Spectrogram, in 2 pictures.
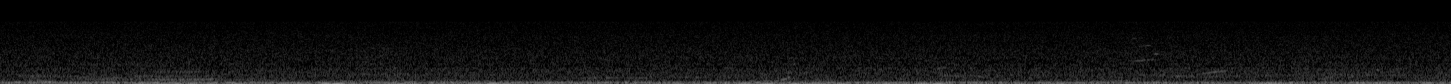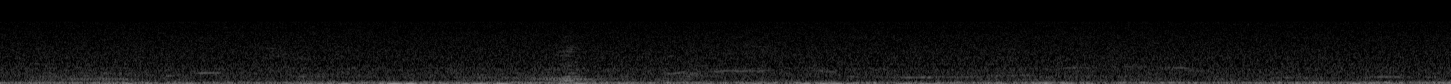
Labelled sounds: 11.3	11.6	humpback whale, 1.1 to 1.2 kHz

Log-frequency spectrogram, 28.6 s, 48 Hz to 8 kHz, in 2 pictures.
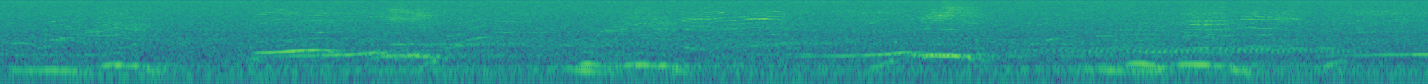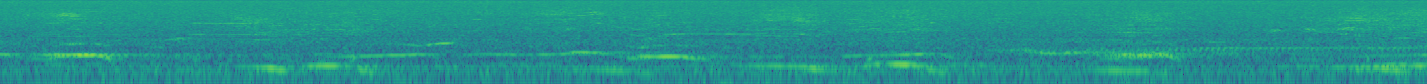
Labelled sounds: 2.7	2.9	humpback whale, 2.3 to 2.5 kHz
3.9	4.1	humpback whale, 2.4 to 2.7 kHz
6.9	7.8	humpback whale, 2.3 to 2.6 kHz
9.2	9.5	humpback whale, 2.5 to 2.8 kHz
12.0	12.8	humpback whale, 1.3 to 2.5 kHz
14.8	15.1	humpback whale, 2.9 to 3.2 kHz
16.2	16.7	humpback whale, 1.9 to 2.0 kHz
20.9	21.2	humpback whale, 0.90 to 1.1 kHz
22.1	22.3	humpback whale, 2.3 to 2.4 kHz
25.4	25.7	humpback whale, 1.0 to 1.2 kHz
27.7	28.0	humpback whale, 2.2 to 2.8 kHz

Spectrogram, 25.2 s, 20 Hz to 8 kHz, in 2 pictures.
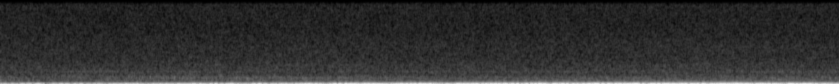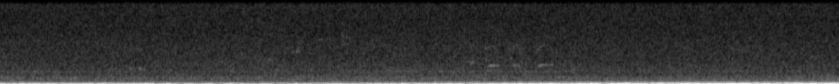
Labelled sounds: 20.7	20.9	humpback whale, 1.6 to 1.9 kHz

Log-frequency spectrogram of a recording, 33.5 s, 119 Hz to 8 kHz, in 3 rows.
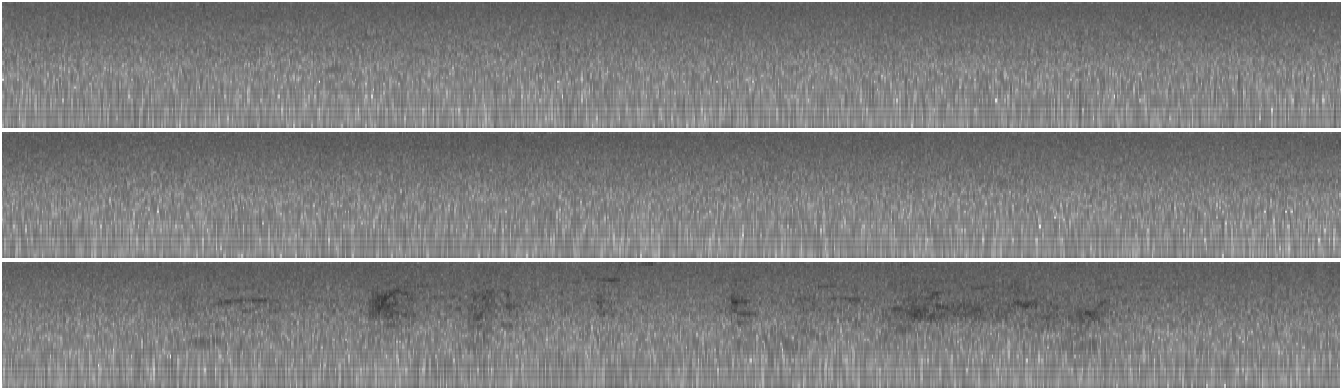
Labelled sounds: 23.8	24.7	killer whale, southern resident, J pod, call S44, 0.23 to 3.9 kHz
25.3	26.7	killer whale, southern resident, 0.16 to 5.8 kHz
27.0	27.8	killer whale, southern resident, J pod, call S42, 0.50 to 8.0 kHz
28.2	28.7	killer whale, southern resident, J pod, call S42, 0.20 to 8.0 kHz
28.8	32.2	killer whale, southern resident, 0.19 to 8.0 kHz

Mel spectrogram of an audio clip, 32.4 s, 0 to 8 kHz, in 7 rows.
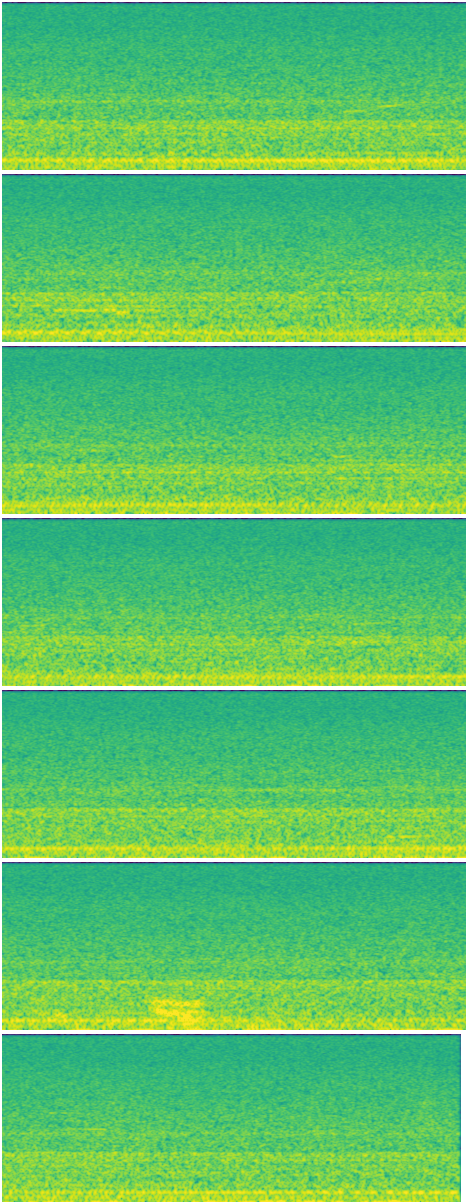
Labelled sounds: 3.8	4.0	humpback whale, 1.1 to 1.2 kHz

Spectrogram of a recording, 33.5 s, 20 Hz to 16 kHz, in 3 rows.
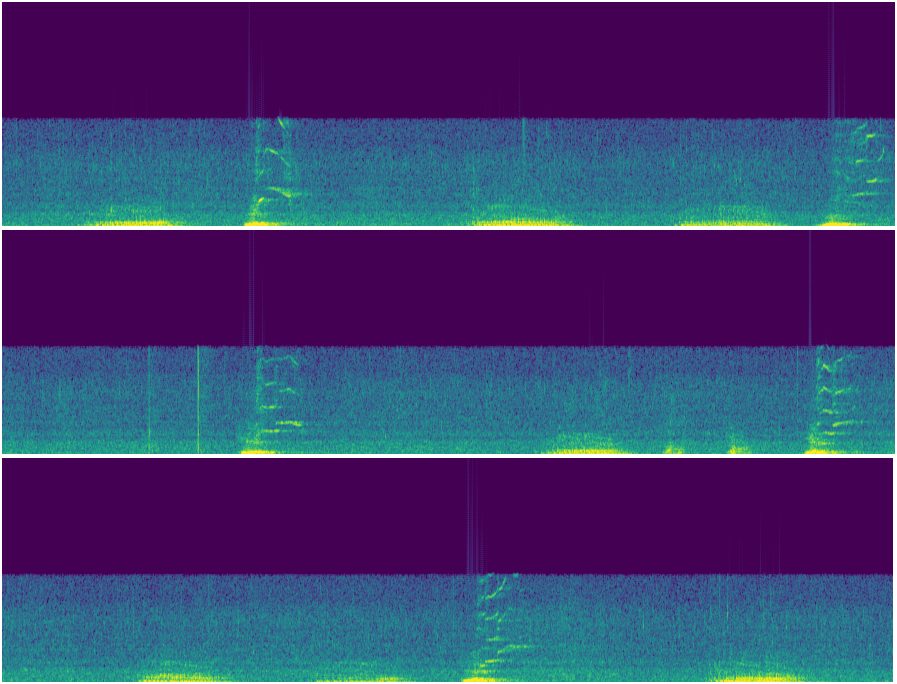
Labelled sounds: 3.1	3.9	humpback whale, 1.7 to 8.0 kHz
9.0	9.3	humpback whale, 1.3 to 1.5 kHz
10.5	11.1	humpback whale, 2.0 to 6.7 kHz
14.2	15.0	humpback whale, 0.78 to 7.1 kHz
18.1	18.4	humpback whale, 1.0 to 1.5 kHz
21.3	21.9	humpback whale, 0.78 to 7.4 kHz
24.6	24.9	humpback whale, 1.1 to 1.3 kHz
28.1	29.0	humpback whale, 0.78 to 7.5 kHz
31.5	31.8	humpback whale, 1.1 to 1.5 kHz

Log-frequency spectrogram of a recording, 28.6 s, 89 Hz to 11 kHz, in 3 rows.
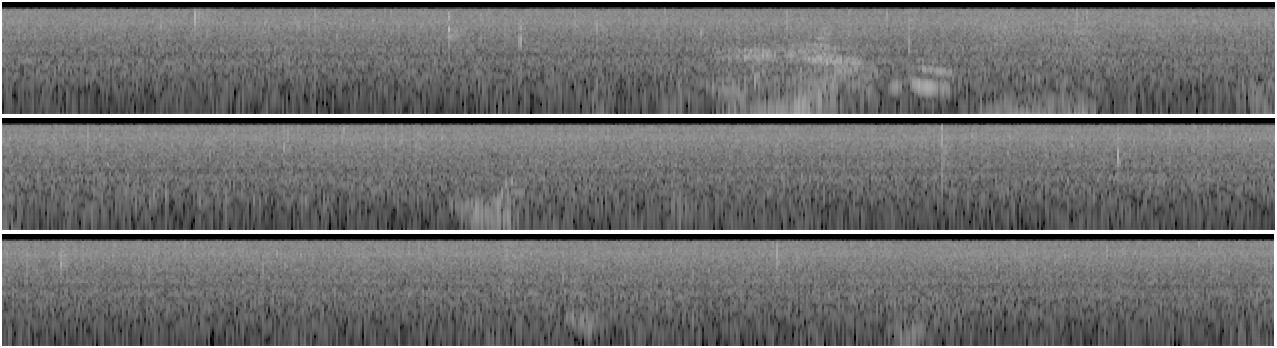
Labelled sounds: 5.4	6.5	humpback whale, 0.78 to 1.5 kHz

